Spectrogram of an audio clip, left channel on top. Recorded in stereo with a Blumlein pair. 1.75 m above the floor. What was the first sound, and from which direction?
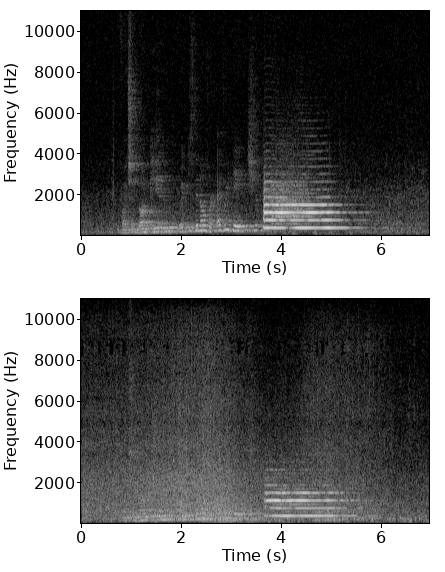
A man speaking, 30° left.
